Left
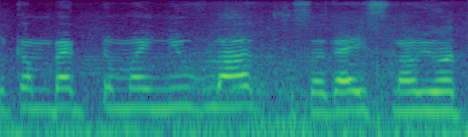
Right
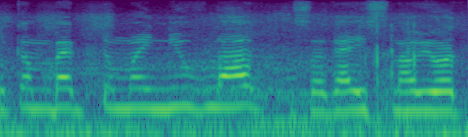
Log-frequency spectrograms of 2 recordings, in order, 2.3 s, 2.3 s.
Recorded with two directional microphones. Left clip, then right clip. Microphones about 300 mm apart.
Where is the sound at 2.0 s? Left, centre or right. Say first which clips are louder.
Right 4 dB; right.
